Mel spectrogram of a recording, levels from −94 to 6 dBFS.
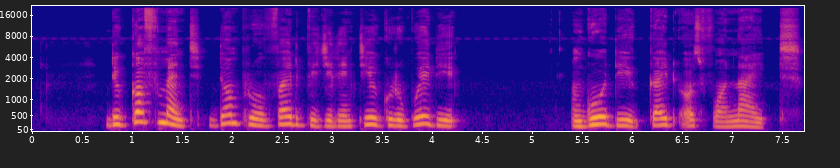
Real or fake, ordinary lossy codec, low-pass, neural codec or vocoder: real; none; none; none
